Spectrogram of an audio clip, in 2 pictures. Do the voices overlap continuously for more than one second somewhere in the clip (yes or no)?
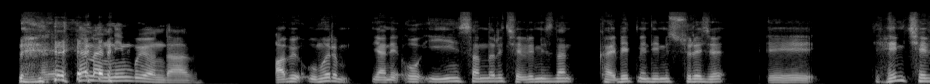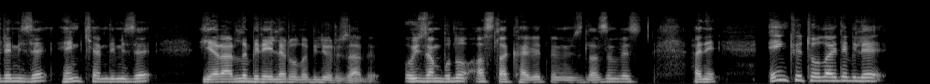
no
